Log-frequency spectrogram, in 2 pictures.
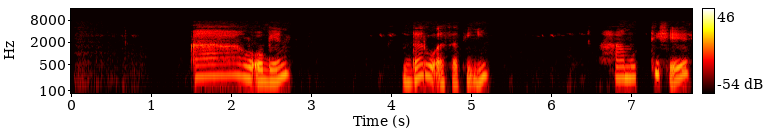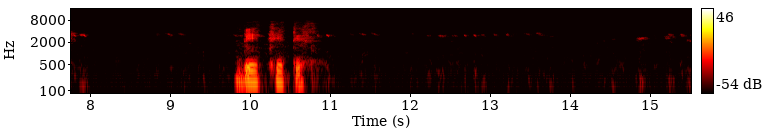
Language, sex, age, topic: Gamo, female, 25-35, agriculture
